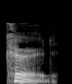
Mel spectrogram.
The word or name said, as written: curd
